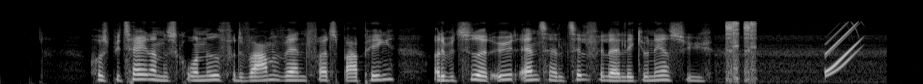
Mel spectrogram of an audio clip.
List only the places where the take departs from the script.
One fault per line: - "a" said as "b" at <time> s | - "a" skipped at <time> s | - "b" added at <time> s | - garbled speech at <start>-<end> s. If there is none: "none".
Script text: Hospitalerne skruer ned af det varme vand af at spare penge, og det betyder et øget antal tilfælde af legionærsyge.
- "af" said as "for" at 2.2 s
- "af" said as "for" at 3.1 s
